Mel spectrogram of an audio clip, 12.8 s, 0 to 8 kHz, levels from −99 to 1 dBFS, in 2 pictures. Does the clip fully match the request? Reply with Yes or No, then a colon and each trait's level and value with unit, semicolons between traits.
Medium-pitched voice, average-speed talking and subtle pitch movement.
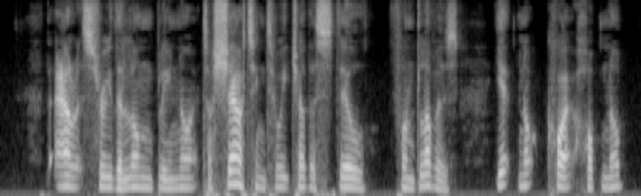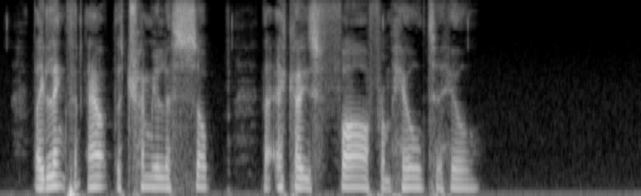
Yes: medium, 150 Hz; average, 155 wpm; narrow, 1.9 semitones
